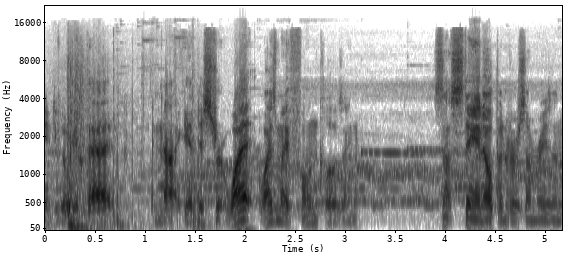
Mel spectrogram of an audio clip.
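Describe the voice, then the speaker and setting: Music plays behind the speech. A man talks fairly quickly. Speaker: gaming streamer. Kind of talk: live gameplay stream chat. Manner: casual, rambling with fillers.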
